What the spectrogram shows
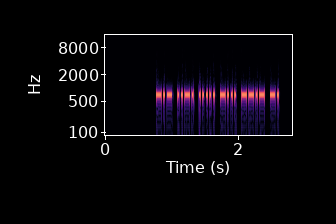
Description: Morse code, heard as a keyed tone, about 44 wpm, 700 Hz. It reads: KF5BQN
